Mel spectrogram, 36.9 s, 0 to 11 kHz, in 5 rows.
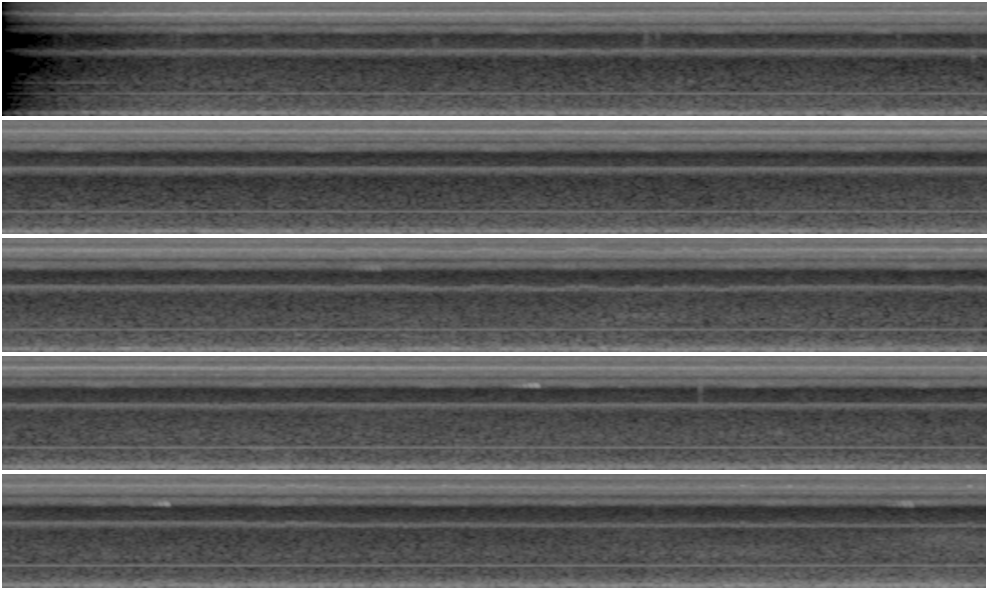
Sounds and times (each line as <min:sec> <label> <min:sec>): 0:25.9 Insect calls 0:29.2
